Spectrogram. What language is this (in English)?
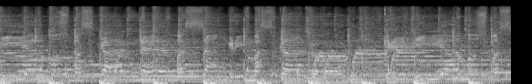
Italian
